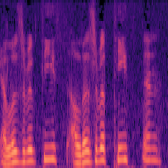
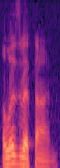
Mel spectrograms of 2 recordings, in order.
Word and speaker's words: Elizabethton: Yeah, master's degree, a couple of years of studying, but he's also going to be the voice of the Elizabethan however you pronounce it. Elizabethton.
